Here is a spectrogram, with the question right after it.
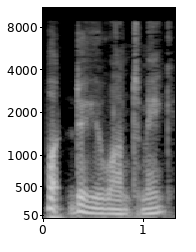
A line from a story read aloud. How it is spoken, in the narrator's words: the princess said softly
